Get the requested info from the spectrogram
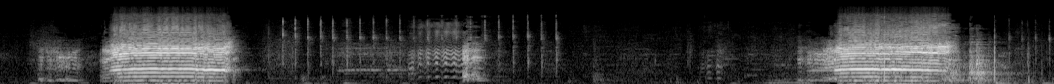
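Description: Sheep bleating: two long, loud, wavering bleats, the first about a second in and the second near the end, with faint quick clicks and softer sounds between them.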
